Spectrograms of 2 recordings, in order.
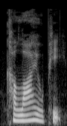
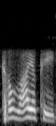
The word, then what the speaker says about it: Calliope: And this one happens to be Calliope. There we go. Good. Calliope. It sounds right, doesn't it?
